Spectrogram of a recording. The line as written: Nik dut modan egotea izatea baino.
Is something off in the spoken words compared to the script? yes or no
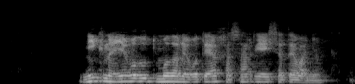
yes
